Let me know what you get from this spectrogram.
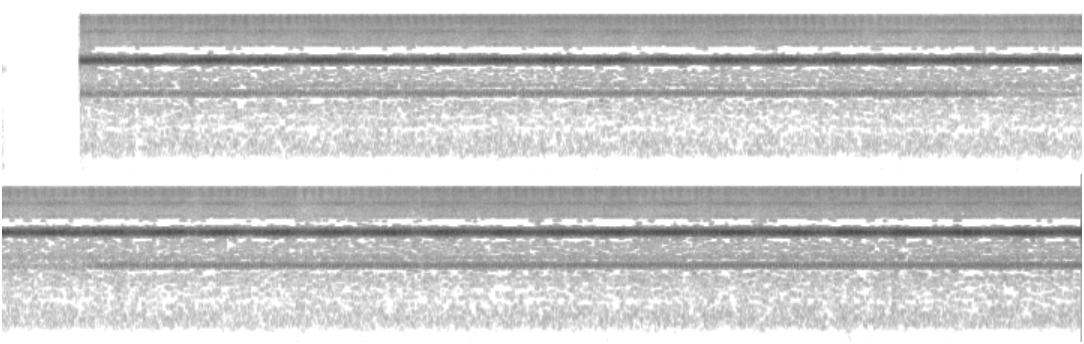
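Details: Summer-night crickets start up after a moment of silence, then keep up an unbroken, very high, ringing trill with a softer second trill lower down, slightly swelling and fading in rhythm.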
